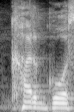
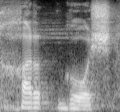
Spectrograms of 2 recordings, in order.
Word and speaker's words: खरगोश: रहा हूं खरगोश की जिसको कई लोग खरगोश कहते हैं खरगोश एकदम गलत उच्चारण है ये खरगोश नहीं कहना चाहिए सही शब्द वही है जो मैं बोल रहा हूं यानी खरगोश अब खरगोश का मतलब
